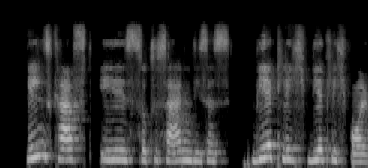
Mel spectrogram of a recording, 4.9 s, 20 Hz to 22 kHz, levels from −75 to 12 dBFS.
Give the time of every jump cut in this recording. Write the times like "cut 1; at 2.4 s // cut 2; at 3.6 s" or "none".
none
